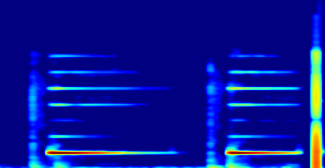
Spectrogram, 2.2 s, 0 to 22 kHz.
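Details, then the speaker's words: Samsung washing machine control panel that won't start, beeping twice on Start: here the proper single clean high beep, demonstrating the correct one-beep acknowledgment versus the fault's double beep. "Tapi kalau di start ada bunyi bip 2 kali. Seharusnya sekali kayak gini. Itu sekali."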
